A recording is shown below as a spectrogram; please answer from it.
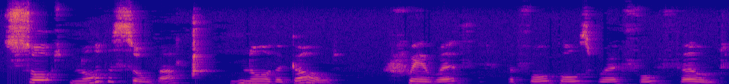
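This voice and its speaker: A woman's voice: medium pitch, slow pace, darkish tone, highs cut off, natural voice. A woman reading the lines of an earnest young son answering his mother in formal archaic speech.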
